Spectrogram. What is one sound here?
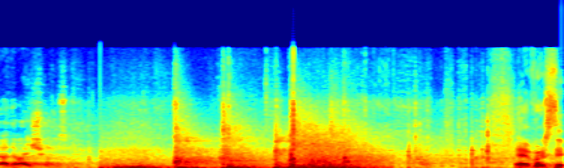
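Skate wheels roll and scrape across a wooden ramp.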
